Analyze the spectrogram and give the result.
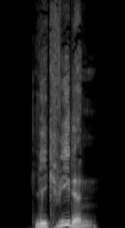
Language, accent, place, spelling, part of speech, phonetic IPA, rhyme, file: German, Germany, Berlin, Liquiden, noun, [liˈkviːdn̩], -iːdn̩, De-Liquiden.ogg
- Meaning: 1. plural of Liquida 2. dative plural of Liquid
